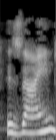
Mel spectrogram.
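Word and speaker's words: resign: रिजाइन, रिजाइन में भी आप देख रहे हैं, यहाँ पर देखिए एन से पहले जी है तो जी साइलेंट है।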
